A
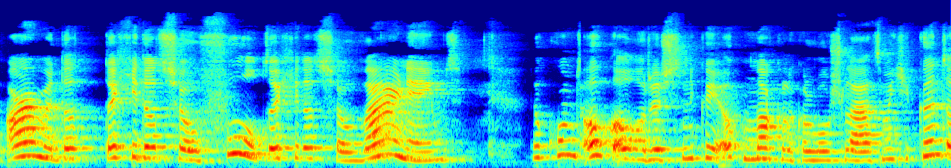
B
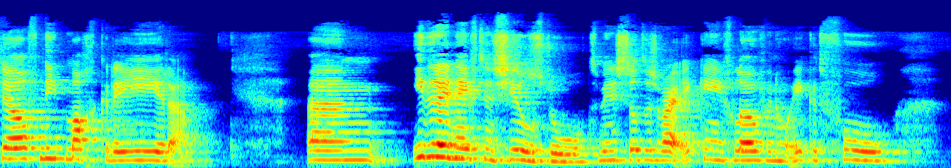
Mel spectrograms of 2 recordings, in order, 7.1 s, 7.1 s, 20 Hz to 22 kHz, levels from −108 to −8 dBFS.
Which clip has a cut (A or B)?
A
